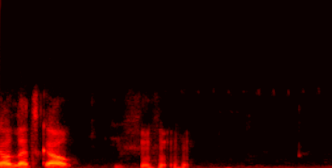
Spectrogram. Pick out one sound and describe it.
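A man laughs through an online call.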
